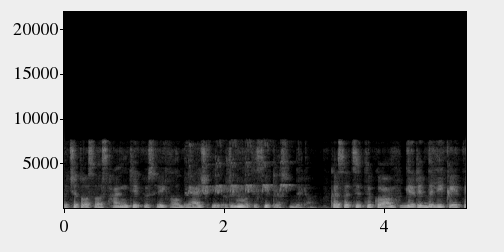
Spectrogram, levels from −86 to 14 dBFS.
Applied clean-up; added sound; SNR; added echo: none; Bird; 18 dB; reverberation time 0.2 s.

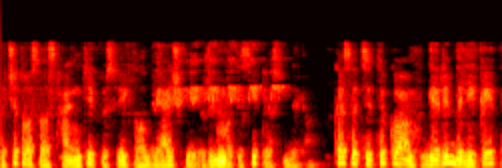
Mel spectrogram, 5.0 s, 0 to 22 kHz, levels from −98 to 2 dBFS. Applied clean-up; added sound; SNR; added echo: classical method WPE with log-MMSE.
